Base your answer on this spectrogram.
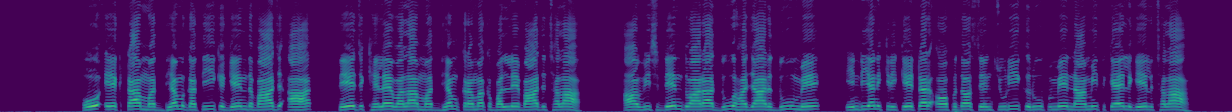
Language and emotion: Maithili, neutral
